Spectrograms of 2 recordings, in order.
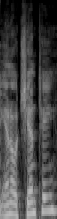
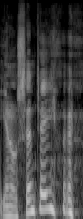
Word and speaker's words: Innocenti: Well, we generally say Innocenti, but I've heard people say Innocenti.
